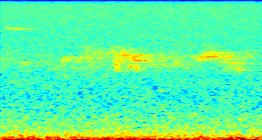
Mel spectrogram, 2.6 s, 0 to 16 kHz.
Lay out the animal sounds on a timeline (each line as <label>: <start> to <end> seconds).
Red-eyed Vireo (Vireo olivaceus): 0.0 to 2.6 seconds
